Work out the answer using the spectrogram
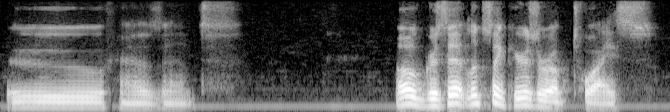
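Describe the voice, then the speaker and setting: A man leads a design class over a video call. His voice sits somewhat low and has a mellow, warm tone. He talks conversationally and keeps checking in with the students. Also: big pitch swings, takes it slowly. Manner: conversational, often checks with "right?". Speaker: design teacher. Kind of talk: online class teaching.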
